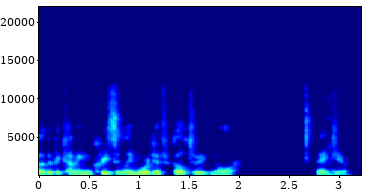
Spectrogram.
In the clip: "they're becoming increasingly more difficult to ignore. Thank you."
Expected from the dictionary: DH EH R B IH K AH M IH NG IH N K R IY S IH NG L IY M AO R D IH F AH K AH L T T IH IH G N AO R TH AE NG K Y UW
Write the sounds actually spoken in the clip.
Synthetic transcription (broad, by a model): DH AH R B IH K AH M IH NG IH N K R IY S IH NG L IY M AO R D IH F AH K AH L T T IH IH G N AO R TH AE NG K Y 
